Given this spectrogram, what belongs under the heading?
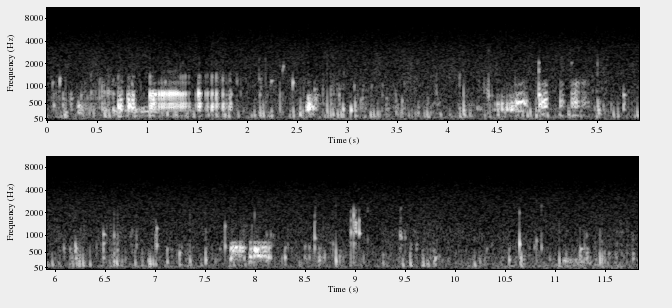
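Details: Close-up ASMR recording of belly while a little hungry: gurgling, bubbling rumbles in bursts with faint clicks; borborygmi.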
